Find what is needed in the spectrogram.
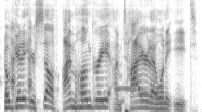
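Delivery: hammed-up tired dad ranting; mock exasperated dad. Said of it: "I was like".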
